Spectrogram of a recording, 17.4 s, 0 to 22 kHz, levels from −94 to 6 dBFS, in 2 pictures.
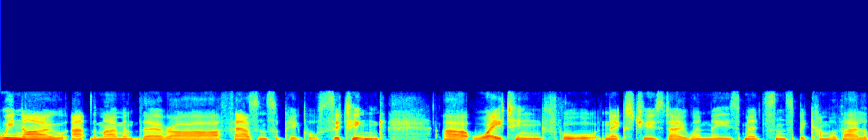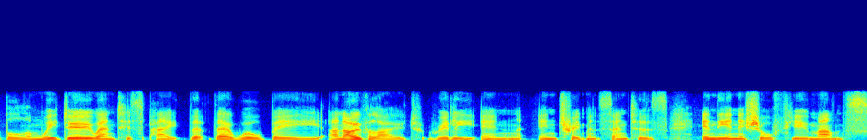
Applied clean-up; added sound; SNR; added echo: none; none; none; none.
